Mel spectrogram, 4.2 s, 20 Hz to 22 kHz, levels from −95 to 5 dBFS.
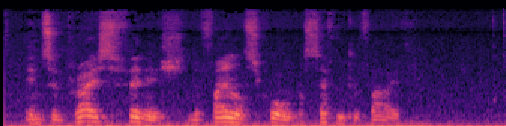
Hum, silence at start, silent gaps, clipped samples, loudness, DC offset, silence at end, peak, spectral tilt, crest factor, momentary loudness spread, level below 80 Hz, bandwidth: none; 0.05 s; none; under 0.1%; -29 LUFS; under 0.1%; 0 s; -10 dBFS; -5 dB/octave; 14 dB; 20 LU; -32 dBFS; 15.5 kHz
